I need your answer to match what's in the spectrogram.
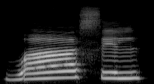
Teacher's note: یہاں پر سین کی clear whistling sound آتی ہے اس میں. واسل سل آگے جڑے گا یہ.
